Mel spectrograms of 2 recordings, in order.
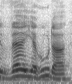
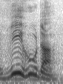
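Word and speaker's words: ויהודה: So when we want to say and Judah, we don't say ve Yehuda, we say Vihuda.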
